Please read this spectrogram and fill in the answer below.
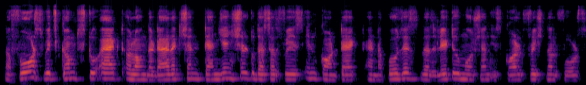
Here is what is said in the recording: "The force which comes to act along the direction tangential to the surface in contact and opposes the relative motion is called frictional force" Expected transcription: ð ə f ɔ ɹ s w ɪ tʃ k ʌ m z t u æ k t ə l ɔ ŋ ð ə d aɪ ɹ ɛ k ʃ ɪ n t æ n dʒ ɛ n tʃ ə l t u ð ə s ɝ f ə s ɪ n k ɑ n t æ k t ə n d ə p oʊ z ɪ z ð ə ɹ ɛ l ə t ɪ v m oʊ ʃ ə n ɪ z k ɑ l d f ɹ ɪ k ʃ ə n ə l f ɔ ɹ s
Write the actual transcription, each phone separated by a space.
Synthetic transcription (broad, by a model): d ə f ɔ ɹ s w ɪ tʃ k ʌ m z t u æ k t ə l ɔ ŋ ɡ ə d aɪ ɹ ɛ k ʃ ɪ n t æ n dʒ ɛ n ʃ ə l t u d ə s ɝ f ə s ɪ n k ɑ n t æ k t ə n d ə p oʊ z ɪ z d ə ɹ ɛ l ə t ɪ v m oʊ ʃ ə n ɪ z k ɑ l d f ɹ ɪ ʃ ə n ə l f ɔ ɹ s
